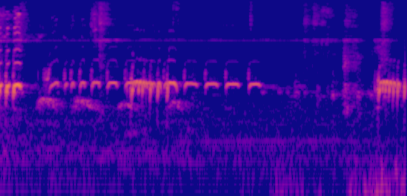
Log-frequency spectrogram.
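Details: Local zebra dove singing as a lure for doves that have stopped calling: a rapid chain of short clipped notes with lower cooing phrases underneath, ending in a louder burst, faint steady hum in the background.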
